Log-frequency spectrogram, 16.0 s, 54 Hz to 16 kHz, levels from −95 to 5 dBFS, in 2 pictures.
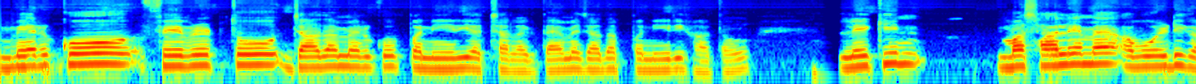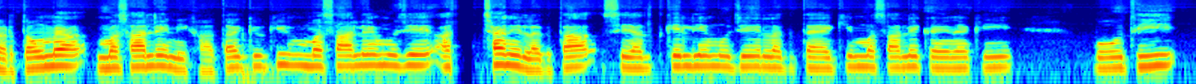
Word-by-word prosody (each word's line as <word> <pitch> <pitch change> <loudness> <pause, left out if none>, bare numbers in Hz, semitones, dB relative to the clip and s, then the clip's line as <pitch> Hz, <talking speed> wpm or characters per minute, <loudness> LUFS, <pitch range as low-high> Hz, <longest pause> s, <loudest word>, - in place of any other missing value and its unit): मेरे 180 +4 +3
को 215 +2 +7
फ़ेवरेट 190 +1 +3
तो 205 0 +5
ज़्यादा 175 +1 +2
मेरे 180 -1 0
को 185 +1 -3
पनीर 155 -1 0
ही 170 - +2
अच्छा 150 -1 -4
लगता 135 0 -6
है, 145 - -1
मैं 155 +1 -2
ज़्यादा 150 +1 -3
पनीर 145 0 -5
ही 160 - -2
खाता 130 -3 -11
हूँ। 150 +4 -9 0.6
लेकिन 215 +6 +1 0.6
मसाले 195 +3 +6
मैं 220 +1 +6
अवॉइड 185 -2 +1
ही 200 - +2
करता 160 -3 -4
हूँ, 170 - +1
मैं 190 +1 +4 0.3
मसाले 180 +2 -1
नहीं 155 -3 -5
खाता 145 +5 -7
क्योंकि 185 +4 -7
मसाले 190 0 -3
मुझे 200 0 -2
अच्छा 195 +4 -1
नहीं 200 -2 0
लगता, 160 +4 -2
सेहत 170 -1 -6
के 185 - -2
लिए 185 0 -3
मुझे 180 0 -4
लगता 170 -1 -6
है 165 -1 -4
कि 180 +4 -10
मसाले 180 0 -4
कहीं 170 -2 -5
न 165 0 -4
कहीं 170 +1 -7 0.6
बहुत 165 +1 -5
ही 195 +3 -2
180 Hz, 180 wpm, -19 LUFS, 165-190 Hz, 0.6 s, को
